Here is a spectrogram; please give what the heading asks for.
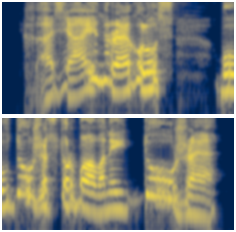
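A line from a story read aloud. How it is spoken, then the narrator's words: Hoarse mutter. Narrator (Ukrainian): прохрипів собі під ніс Крічер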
